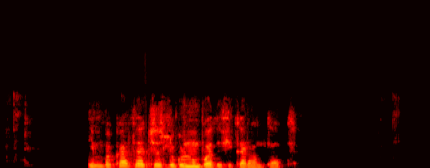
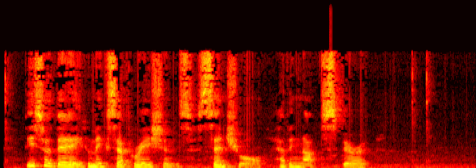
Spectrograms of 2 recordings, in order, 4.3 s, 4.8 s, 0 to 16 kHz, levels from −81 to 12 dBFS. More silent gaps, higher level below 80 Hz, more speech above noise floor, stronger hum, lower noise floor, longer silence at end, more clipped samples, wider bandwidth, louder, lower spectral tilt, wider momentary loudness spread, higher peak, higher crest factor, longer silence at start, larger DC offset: neither; second, -62 dBFS vs -48 dBFS; first, 63 dB vs 24 dB; neither; first, -89 dBFS vs -39 dBFS; first, 1.35 s vs 0.45 s; neither; second, 7.2 kHz vs 11.5 kHz; second, -27 LUFS vs -14 LUFS; first, -7 dB/octave vs -3.5 dB/octave; about the same, 11 LU vs 10 LU; second, -8 dBFS vs 0 dBFS; about the same, 20 dB vs 16 dB; first, 0.9 s vs 0.05 s; neither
